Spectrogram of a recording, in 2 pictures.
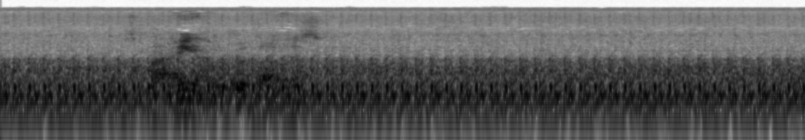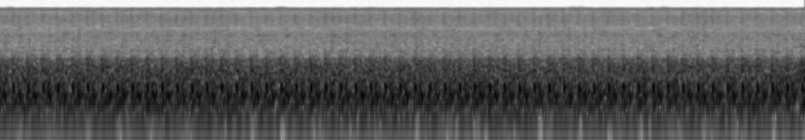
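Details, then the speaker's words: New washer dryer's spin after the pre-wash, slowing down quickly afterward: a steady, even drum hum with a smooth rhythmic swish and no knocking or grinding. The door moves slightly. Normal spin cycle. "i love how quickly they slow down how they sound"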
